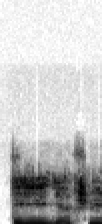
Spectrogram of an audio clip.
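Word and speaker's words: तेजस्वि: विना वध त मस्तु तेजस्वी नावत मस्तु इसमें तेज नहीं है स का शुद्ध उच्चारण करेंगे तेजस्वी ना वध त मस्तु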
